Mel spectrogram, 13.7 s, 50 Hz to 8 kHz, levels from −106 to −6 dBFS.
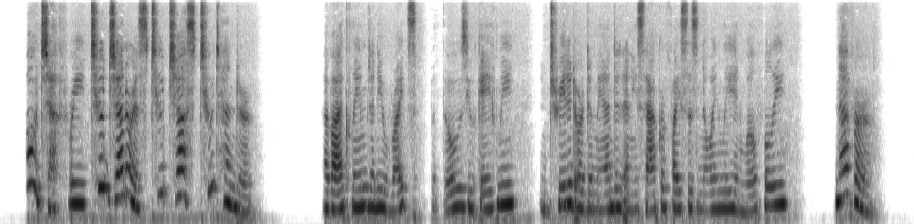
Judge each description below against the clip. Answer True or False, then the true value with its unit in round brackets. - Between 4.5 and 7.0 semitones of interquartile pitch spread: True (4.8 semitones)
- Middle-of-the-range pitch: False (200 Hz)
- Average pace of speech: False (120 wpm)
